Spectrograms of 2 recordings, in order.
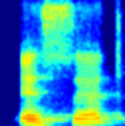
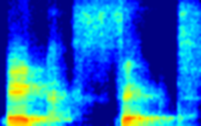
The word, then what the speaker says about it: except: I finish, except on Fridays when I finish at 8. Exactly. Very good. Careful with the pronunciation of the X, which is like, sounds like KS. Entonces, here it would be except.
